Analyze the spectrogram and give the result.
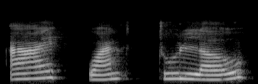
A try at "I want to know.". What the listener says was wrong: And it should be N. Say N. I want to know. Not low, but no. I want to know.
